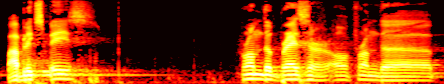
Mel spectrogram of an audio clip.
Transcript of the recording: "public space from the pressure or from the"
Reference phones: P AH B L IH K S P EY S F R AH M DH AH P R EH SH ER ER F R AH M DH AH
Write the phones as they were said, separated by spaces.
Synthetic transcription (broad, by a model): P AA B L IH K S P EY S F R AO M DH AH B R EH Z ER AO F R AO M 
